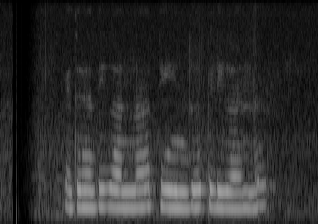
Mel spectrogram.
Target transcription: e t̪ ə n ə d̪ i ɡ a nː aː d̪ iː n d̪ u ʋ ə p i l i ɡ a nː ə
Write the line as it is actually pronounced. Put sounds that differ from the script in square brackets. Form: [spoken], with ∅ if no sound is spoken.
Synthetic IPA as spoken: e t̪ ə n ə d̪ i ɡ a nː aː [t̪] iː n d̪ u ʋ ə p i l i ɡ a nː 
